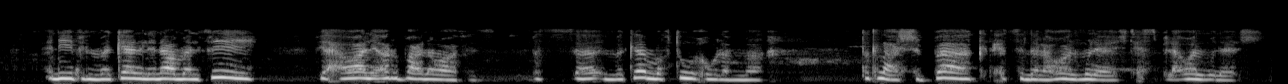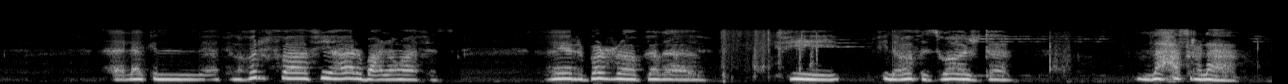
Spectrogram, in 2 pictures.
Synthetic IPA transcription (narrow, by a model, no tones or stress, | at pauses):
ʔanifilmakaːnɪlːinɪʕmalfiː | fiħawaːliʔɑɾˤbaʕnawaːfɪz | bas | ɪlmakaːnmaft̪uːħwlamːa | t̪ɨt̪ˤlɑʕɪʃːabːaːkt̪ħɪsːʔɪnːɪlhawaːlmʊnʕɪʃt̪ħɪsːbɪlhawaːlmʊnʕɪʃ | laːkɪnfilɣʊɾfafiːhaʔɑɾˤbɑʕnawaːfɪz | ɣeːɾbɑrˤːɑbaa | fi | finawaːfɪzwaːʒd̪a | laħɑsˤɾˤɑlaha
